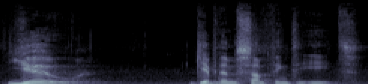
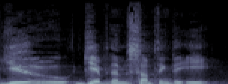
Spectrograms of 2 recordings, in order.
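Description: First: "You" set apart, a pause, then "give them something to eat" dropping low; emphatic you. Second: "You" pointed and stressed, rest falling off; emphatic you, a bit upset. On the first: Shown as a demonstration. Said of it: "it's called an emphatic "you". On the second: Retold or imitated. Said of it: "maybe a tiny bit upset".

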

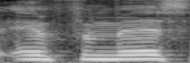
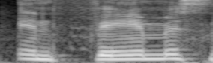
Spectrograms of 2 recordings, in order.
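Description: First: Said in the usual way. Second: "infamous" said in-FAY-mous, long A, stress on the middle; wrong stress. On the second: Shown as a demonstration. Dogs mangling English, "infamous" said in-FAY-mous. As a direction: mispronounce "infamous" as in-FAY-mous like a dog would. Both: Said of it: "infamous instead of infamous".

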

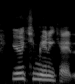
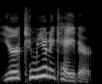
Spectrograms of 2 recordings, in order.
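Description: First: "You're a communicator" repeated softer, falling on "You're"; soft echo. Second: "You're a communicator" raised high, stress on "communicator"; emphatic praise. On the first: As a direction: let "communicator" settle quietly. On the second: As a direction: punch "communicator" with a high pitch. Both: Real, not acted.

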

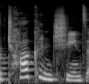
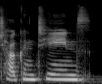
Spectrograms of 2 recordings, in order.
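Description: First: Tocantins said with a "ch" in the last syllable, "TOK-an-cheens"; corrected pronunciation. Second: Said in the usual way. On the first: Shown as a demonstration. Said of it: "I believe is how it's pronounced". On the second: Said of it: "is how it's pronounced".

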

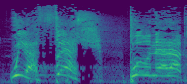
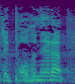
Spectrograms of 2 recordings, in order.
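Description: First: High, urgent acted command; excited shout. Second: Said in the usual way. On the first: Peter discovering the catch, excited. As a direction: yell the catch out, pitched way up. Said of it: "Peter's like".

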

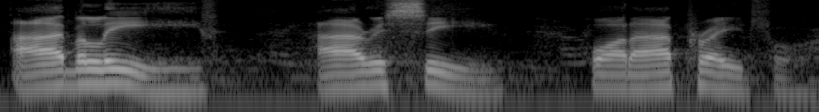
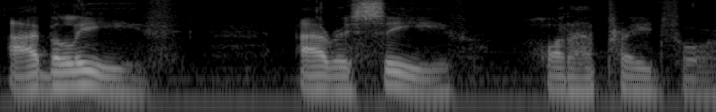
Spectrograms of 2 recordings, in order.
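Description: First: Slower, fuller, each phrase set apart; firm confession. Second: Softer, trailing first take; soft confession. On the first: Preacher leading the church to say it aloud, slow and firm. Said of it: "Would you say that with your own mouth?". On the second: Preacher giving the confession first, softly. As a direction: say it quietly to yourself. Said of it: "your confession today ought to be this". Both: Shown as a demonstration.

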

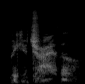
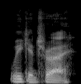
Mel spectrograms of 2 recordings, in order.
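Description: First: Hushed breathy whisper. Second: Said in the usual way. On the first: Real, not acted. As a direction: whisper it under your breath. Whispered aside before plain repeat.

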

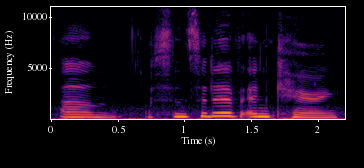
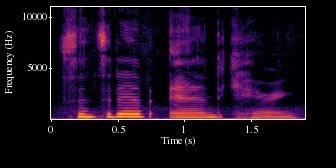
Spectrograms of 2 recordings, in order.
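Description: First: Said in the usual way. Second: Slow, deliberate reread of the words; careful reread. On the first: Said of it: "I'm reading funny things". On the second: Shown as a demonstration. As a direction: say it again slowly, getting it right. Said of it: "mouth doesn't wanna work".

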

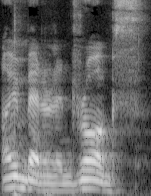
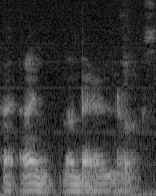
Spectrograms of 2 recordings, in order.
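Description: First: Proud declaration. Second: Muttered. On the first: Acted. Repeats line louder and slower. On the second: Real, not acted. First quiet take.

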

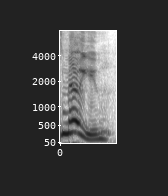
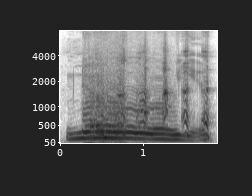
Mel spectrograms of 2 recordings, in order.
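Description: First: Said in the usual way. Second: "know" heavily drawn out and loud; stress on know. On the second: Shown as a demonstration. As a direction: stretch "know" long to make it mean far more. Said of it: "Not just know you".

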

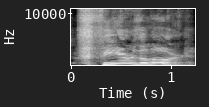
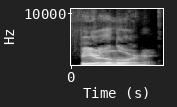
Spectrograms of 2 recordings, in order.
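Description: First: Fear lifted very high and slow, then falling; stress on fear. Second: Said in the usual way. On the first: Acted. Preacher reading Proverbs aloud, Fear lifted very high and slow. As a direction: hit Fear high before dropping the rest.

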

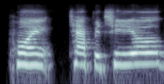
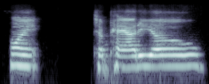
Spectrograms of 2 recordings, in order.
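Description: First: "Tapatio" said slowly as tap-a-TEE-o; correct pronunciation, slow. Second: "Tapatio" said slowly as tuh-PADDY-o; mangled mispronunciation. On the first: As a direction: give "Tapatio" its Spanish TEE-o ending, slowly. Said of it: "how people mispronounce some of the names". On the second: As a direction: kill "Tapatio" with a slow PATTY-o. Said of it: "they just kill some of the". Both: Shown as a demonstration.

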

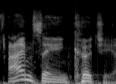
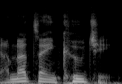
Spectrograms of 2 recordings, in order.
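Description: First: "Coochie" as "kutchy", said slowly and deliberately; short, lax first vowel on "Coochie". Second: "Coochie" as "koo-chee"; long, rounded first vowel on "Coochie". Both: Shown as a demonstration.

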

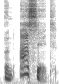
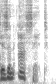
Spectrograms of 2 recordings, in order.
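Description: First: Higher, questioning echo of disbelief; incredulous echo. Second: Said in the usual way. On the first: A narrator's reading. Death echoes the supervisor's news, incredulous. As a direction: repeat it back as if you can't believe it. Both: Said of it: "echoed Death incredulously".

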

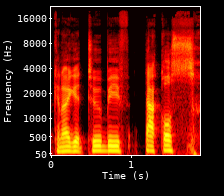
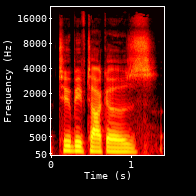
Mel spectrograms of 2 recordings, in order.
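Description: First: Mock Spanish accent on "tacos"; put-on Spanish dialect. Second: Said in the usual way. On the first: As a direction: imitate someone adding a Spanish dialect to "tacos". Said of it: "add the proper dialect to any word". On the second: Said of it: "I would just say".

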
